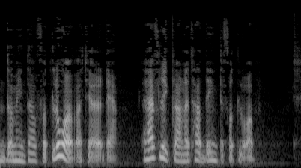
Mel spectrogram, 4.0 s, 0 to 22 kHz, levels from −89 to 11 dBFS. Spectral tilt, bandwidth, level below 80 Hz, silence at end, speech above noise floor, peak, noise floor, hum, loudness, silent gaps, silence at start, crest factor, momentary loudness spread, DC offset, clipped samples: -7 dB/octave; 13 kHz; -68 dBFS; 0.65 s; 36 dB; -4 dBFS; -61 dBFS; none; -26 LUFS; none; 0 s; 22 dB; 12 LU; under 0.1%; under 0.1%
